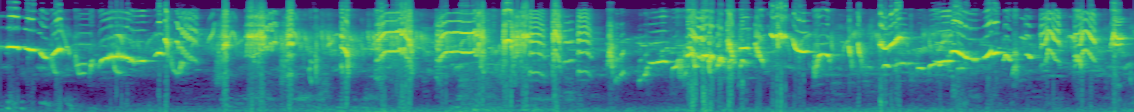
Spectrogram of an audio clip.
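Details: Kacer, the Oriental magpie-robin, in contest fighting form, a long stream of harsh squawks, sharp clicks and wavering whistled phrases, loud and nearly continuous.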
